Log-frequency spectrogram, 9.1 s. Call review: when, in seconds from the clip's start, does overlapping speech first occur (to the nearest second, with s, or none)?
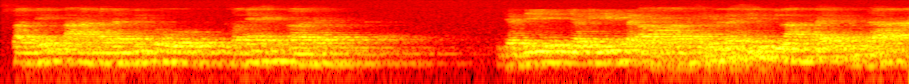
6 s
